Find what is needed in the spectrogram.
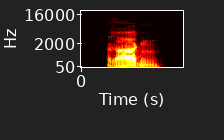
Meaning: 1. to rise up out 2. to stick out, to jut out
- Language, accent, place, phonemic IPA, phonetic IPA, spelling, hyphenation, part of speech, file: German, Germany, Berlin, /ˈʁaːɡən/, [ˈʁaːɡŋ̩], ragen, ra‧gen, verb, De-ragen.ogg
